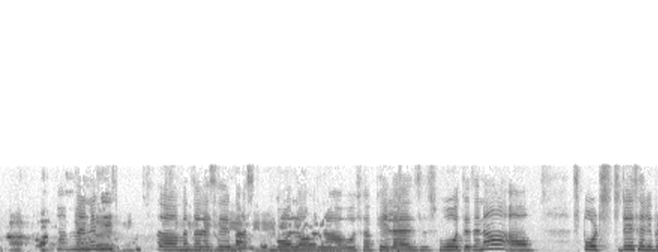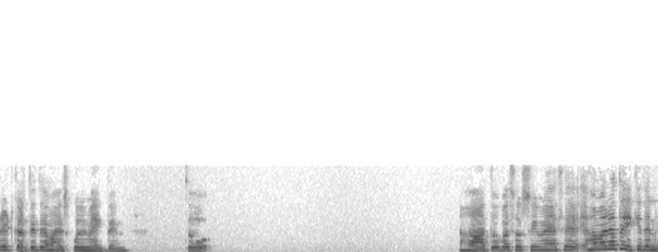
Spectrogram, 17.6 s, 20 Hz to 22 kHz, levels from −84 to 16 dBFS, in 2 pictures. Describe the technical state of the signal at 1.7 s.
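At 1.7 s the signal sits inside a stretch of speech suppressed in double talk, running from about 1.34 s to 2.17 s. Both ends appear to be talking at once, and the echo canceller, likely unable to tell the local talker from the loudspeaker echo, pulls everything down. The speech dips sharply, by as much as about 35 dB, and breaks up in pieces totalling around 0.7 s. On a waveform the envelope collapses into near-flat gaps. On a spectrogram the energy drops out in vertical bands.

Just before this moment, from 0.03 s to 1.63 s, there is an echo leak. A copy of the speech arrives about 301 ms late and only a few dB below the direct sound, which gives a doubled, smeared quality. Incomplete echo cancellation at the loudspeaker end is the likely source. A spectrogram shows each harmonic pattern repeated about 0.3 s later, and the waveform shows overlapping bursts. Across the whole span the spectrum stops at 8 kHz, which is ordinary call processing.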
